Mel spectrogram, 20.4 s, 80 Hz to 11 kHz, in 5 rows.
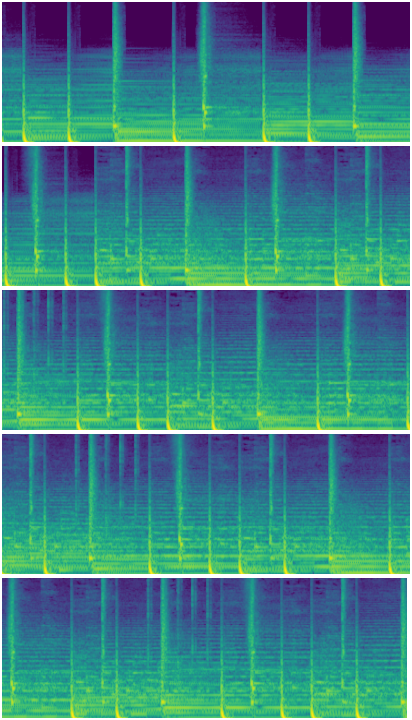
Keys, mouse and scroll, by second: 1.5 alt+click, 5.1-5.6 typing, 7.0-8.5 typing, 12.8 double click, 16.2-17.0 typing, 17.8 double click.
